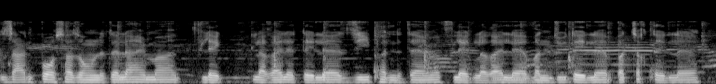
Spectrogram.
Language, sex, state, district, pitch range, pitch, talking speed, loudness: Wancho, male, Arunachal Pradesh, Longding, 105-110 Hz, 105 Hz, 185 wpm, -17 LUFS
